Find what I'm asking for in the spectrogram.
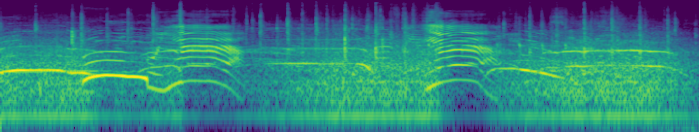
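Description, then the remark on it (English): A group of airplane passengers cheers and whoops at the end of a total solar eclipse seen from the plane, with rising, falling shouts and overlapping excited voices, lively, over a steady low cabin engine drone. “At the end of the eclipse, you can hear all the passengers cheering.”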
